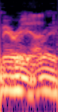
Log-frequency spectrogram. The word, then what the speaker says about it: Marriott: Marriott, how you pronounce it, as their lead singer and guitar player.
